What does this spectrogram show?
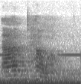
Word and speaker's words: Adtalem: And it's, how do you pronounce the company name? Adtalem.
